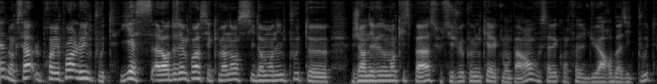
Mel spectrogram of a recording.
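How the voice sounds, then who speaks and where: A man teaching a casual live coding tutorial, chatty and thinking aloud with many fillers as he types. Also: medium pitch. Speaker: developer teaching a coding livestream.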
